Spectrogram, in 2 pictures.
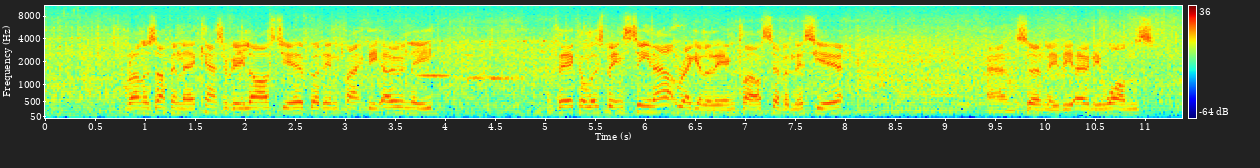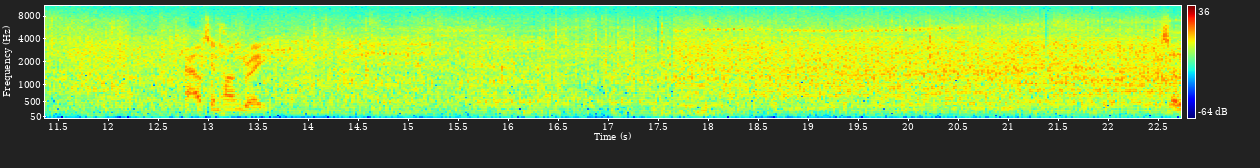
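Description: A truck's diesel engine roars and strains as the truck climbs a steep slope.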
